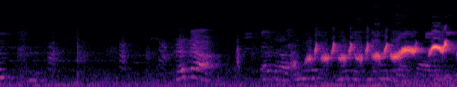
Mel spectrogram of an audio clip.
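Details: Hwamei song starting after faint background voices: a rapid run of short, loud whistled notes that climb in pitch and end in sharp, high slurred whistles.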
